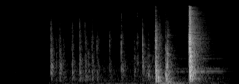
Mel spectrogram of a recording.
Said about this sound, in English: Oh, that's your cabin. That's your cockpit door. That sounded cool.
